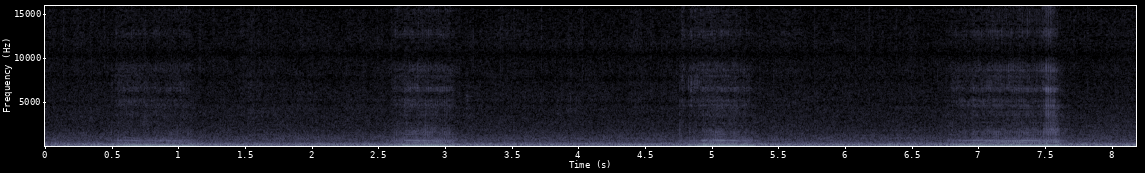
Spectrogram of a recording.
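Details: Sleeper whose tongue is too big for his mouth, which contributes to his snoring: four regular low snores, about 27 a minute, in a quiet room. Rhythmic snoring during sleep.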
